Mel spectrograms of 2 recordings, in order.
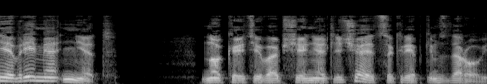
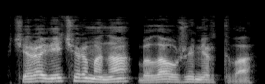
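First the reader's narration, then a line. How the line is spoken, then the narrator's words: Soft. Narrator (Russian): мягко проговорила Кэсси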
